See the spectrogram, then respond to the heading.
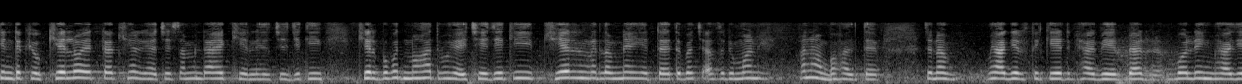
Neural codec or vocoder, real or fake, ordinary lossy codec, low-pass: codec, 24 kHz, 0.9 kbps, WavTokenizer, medium speech release version 2; fake; none; 7.2 kHz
